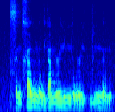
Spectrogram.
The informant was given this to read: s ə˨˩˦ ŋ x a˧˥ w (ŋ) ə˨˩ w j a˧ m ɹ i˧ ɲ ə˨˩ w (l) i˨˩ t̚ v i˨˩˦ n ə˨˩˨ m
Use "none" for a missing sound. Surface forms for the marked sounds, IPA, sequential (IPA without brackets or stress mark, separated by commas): ŋ, ɹ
